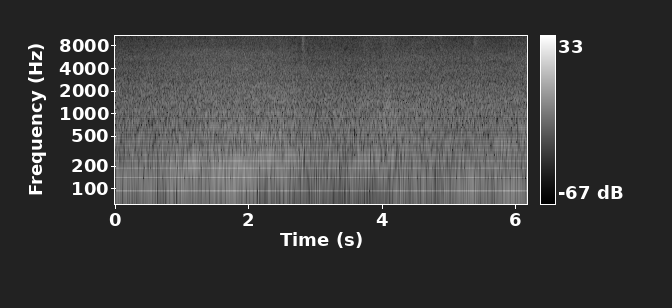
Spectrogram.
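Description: A truck engine rumbles nearby.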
